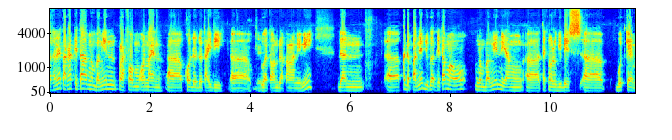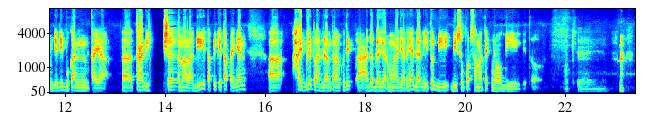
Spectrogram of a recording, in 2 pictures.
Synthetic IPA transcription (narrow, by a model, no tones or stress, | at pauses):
əasanɲakaɾənakit̪aŋəmbaŋɪnplat̪̚fɔrmɔ̰nlajnəːkodədɔt̪ajdiəːdduat̪aɦʊnbəlakaŋaninidan | əːkədəpanɲad͡ʒuɡakit̪amauŋəmbaŋɪnjaŋəːt̪ɛk̚noloɡibesə | but̪̚kɛmd͡ʒadibukankajaʔ | əːt̪ɾadi | sionalːaɡit̪apikit̪apeŋɛnʔəː | hajbɾɪt̪̚lahdalamt̪aakut̪ɪp̚əadabəlad͡ʒarməŋad͡ʒarɲadanit̪udidisupɔrt̪̚samat̪ɛk̚noloɡiɡit̪ṵ | okʰe | nah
